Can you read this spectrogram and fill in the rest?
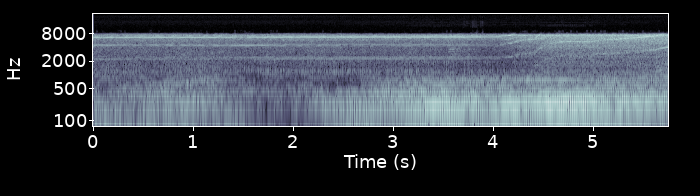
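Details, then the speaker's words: Maktec 10 mm electric drill at lowest speed after repair: smooth, steady motor whine rising in pitch, no growl; earlier growling and overheating fixed by adding body shim and tightening four middle screws. "Nah, di RPM rendah atau di speed yang paling lambat. Suaranya sekarang udah enggak terdengar ngorok seperti tadi ya, Guys."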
